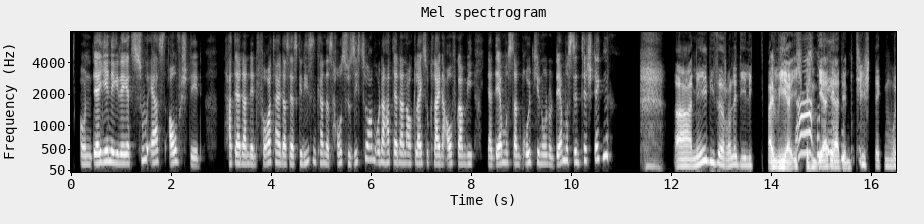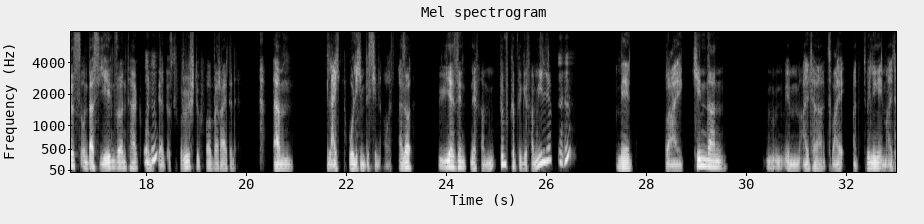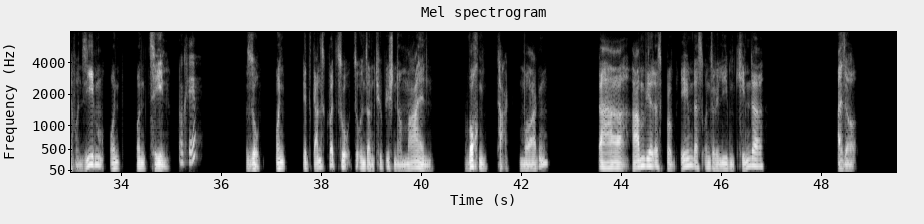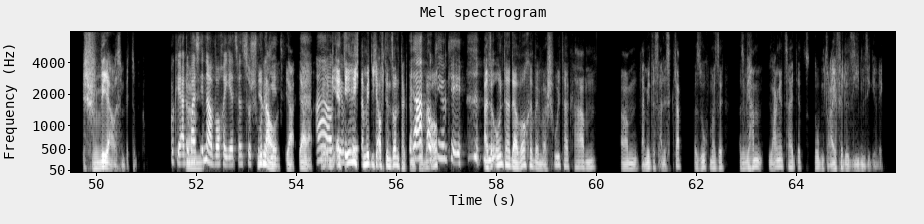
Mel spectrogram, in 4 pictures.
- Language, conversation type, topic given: German, podcast, Wie beginnt bei euch typischerweise ein Sonntagmorgen?
- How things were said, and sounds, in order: laughing while speaking: "Tisch decken?"; laughing while speaking: "mir. Ich bin der"; joyful: "Ah, okay"; chuckle; laughing while speaking: "Ja, okay, okay, mhm"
